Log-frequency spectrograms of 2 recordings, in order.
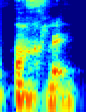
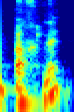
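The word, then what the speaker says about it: parler: তাড়াতাড়ি বলতে গেলে হয়েছে অনেক সময় পাখলে, দ্যাটস ফাইন, বাট অ্যাকচুয়ালি হচ্ছে পাখ, গলার মধ্যে একটা ভাইব্রেশন আসবে পাখলে।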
